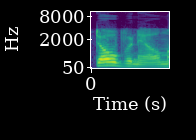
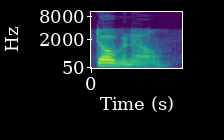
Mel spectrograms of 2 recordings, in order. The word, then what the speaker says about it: Stouvenel: And once again, my name is David Stovenel. My last name, I'll spell it because they'll want specifics on this. S-T-O-U-V-E-N-E-L. David Stovenel, case number 01031.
